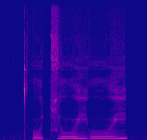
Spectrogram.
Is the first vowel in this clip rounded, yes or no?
yes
